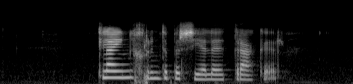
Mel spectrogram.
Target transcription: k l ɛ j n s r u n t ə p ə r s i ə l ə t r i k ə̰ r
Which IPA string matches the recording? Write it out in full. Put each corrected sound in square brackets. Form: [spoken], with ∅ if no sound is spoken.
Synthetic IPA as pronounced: k l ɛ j n [χ] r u n t ə p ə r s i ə l ə t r [æ] k ə̰ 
